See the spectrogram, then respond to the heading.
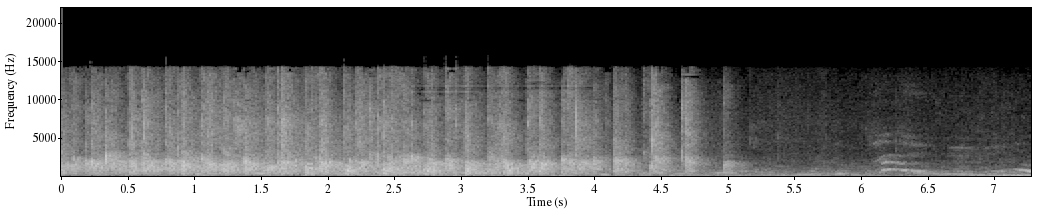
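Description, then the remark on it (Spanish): An audience at a church service claps together in a dense, loud burst of applause for about five seconds as an offering of applause to Jesus, then the clapping thins out and fades as a voice begins speaking. “Denle una ofrenda de palmas a Jesús.”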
